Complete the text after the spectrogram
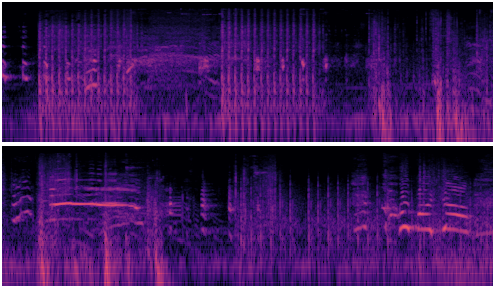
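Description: A young man shouts with excitement into a headset microphone.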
